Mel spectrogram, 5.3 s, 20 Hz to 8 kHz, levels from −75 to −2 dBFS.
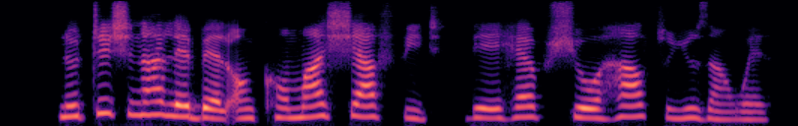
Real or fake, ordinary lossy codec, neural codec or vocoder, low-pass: fake; none; codec, 16 kHz, about 1 kbps, DyCAST, with the encoder's durations; none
